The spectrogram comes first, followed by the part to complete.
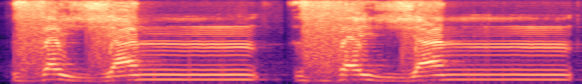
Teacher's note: ज़य्यन, या को नून के साथ मिलाना है, नून के ऊपर शद है, नून मुशद्दद है, तो हमने इस पे गुन्ना करना है।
